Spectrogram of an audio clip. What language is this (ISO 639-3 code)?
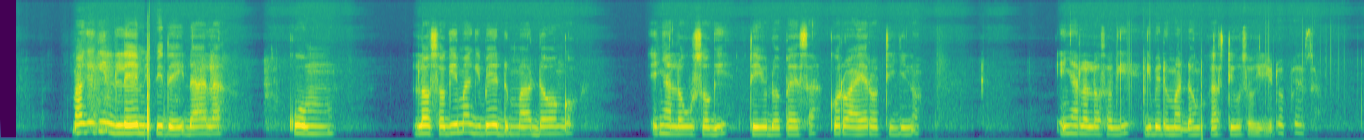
luo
